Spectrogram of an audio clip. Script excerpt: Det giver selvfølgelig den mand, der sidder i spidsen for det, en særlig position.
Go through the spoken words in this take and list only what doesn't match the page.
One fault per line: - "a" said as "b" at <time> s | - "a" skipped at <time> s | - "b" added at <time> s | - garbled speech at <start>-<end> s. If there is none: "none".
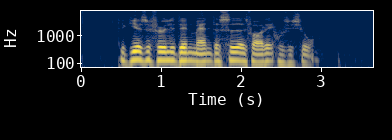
- "spidsen" skipped at 2.1 s
- "en særlig" skipped at 2.4 s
